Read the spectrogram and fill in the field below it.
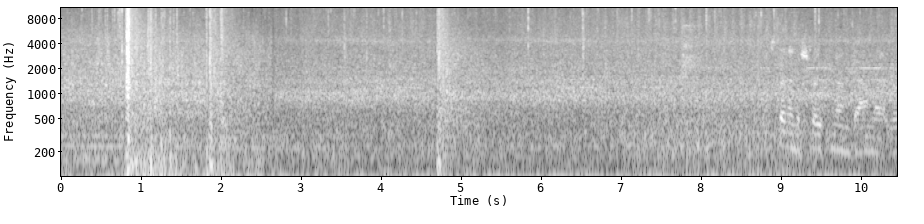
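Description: A heavy engine rumbles low and steady.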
